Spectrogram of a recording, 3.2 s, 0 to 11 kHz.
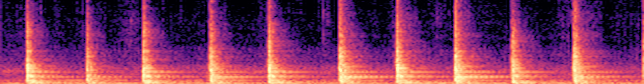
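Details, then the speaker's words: Fox-body LX Mustang automatic during T5 manual swap, engine off, converter bolts being removed: sharp metallic ticks about three a second, evenly spaced and ringing; loose torque converter bolts cause knock or tap. "Them converter bolts come loose. Yeah, them converter bolts come loose and nightmares happen. You got a If you got a knock or sounds like a tap or sounds like a knock, check your converter bolts if you got a automatic."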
